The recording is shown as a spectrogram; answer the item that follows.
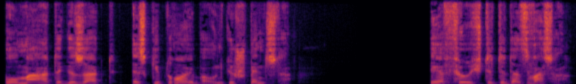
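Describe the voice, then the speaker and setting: A man narrating a children's storybook, telling it in an animated way and doing the characters' voices. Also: mid-range voice, unhurried, breathy edge. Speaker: audiobook narrator.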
